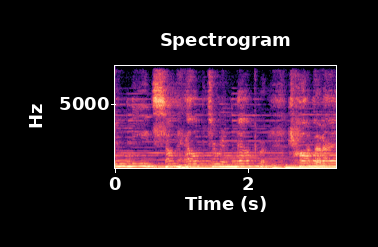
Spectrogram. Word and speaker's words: Kamala: left her chamber, Beirut exploded, redwoods were embers, and if you need some help to remember, Kamala is how it's pronounced.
